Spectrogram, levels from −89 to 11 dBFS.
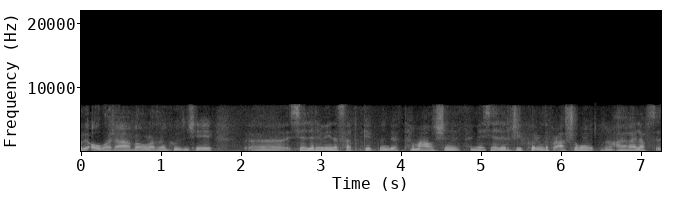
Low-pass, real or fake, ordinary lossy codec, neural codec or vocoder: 7.2 kHz; fake; AAC, 32 kbps; codec, 16 kHz in and 24 kHz out, 0.9 kbps, LongCat-Audio-Codec, fine tuned four codebook decoder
